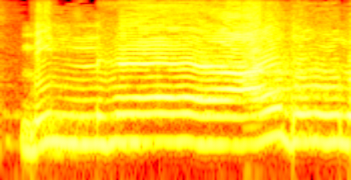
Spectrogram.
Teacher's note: دال حروف قلقلہ میں سے ہے ڈبل ساؤنڈ آئے گا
